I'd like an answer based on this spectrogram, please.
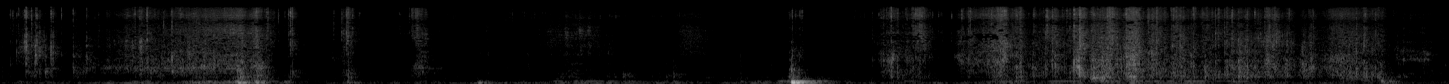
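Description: Baking parchment crinkling and rustling as a baked pie is handled out of its tart tin onto a wooden board, with one sharp knock about eight seconds in.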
